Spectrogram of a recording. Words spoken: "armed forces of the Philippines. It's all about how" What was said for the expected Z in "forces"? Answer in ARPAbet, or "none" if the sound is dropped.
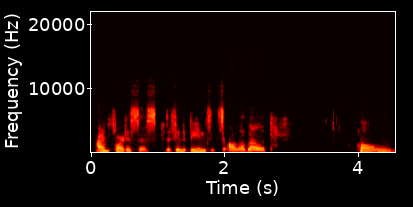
S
